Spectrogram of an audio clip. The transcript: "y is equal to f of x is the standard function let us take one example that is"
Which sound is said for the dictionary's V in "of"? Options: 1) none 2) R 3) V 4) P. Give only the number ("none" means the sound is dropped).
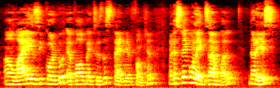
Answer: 4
